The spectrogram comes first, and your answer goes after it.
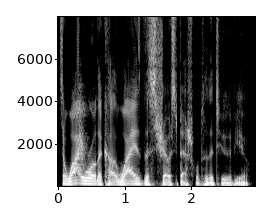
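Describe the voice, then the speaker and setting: A man's voice: lowish voice, expressive, fast, darkish tone. A man hosting a podcast, chatting casually with jokey, self-mocking asides. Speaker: podcast host. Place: indoor podcast studio.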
